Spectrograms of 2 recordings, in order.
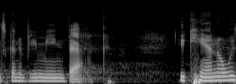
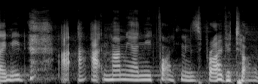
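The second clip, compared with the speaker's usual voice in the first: mock tearful crying, choked-up stammering over words; 4 semitones higher than usual. Retelling a grown son's call to his mother, imitating someone choked up crying. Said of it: "he was choked up and crying".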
